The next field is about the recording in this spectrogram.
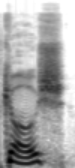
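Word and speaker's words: Scosche: also oh skosh meaning it's little it is pronounced skosh the company was founded by roger and scotia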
